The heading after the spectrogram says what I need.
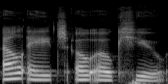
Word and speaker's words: LHOOQ: Now, if we try to pronounce that phonetically in English, it almost sounds like look, right? Like he's telling us to look. And apparently, if you pronounce it letter by letter in French, it makes out a sentence that basically means she's got a hot butt, right?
